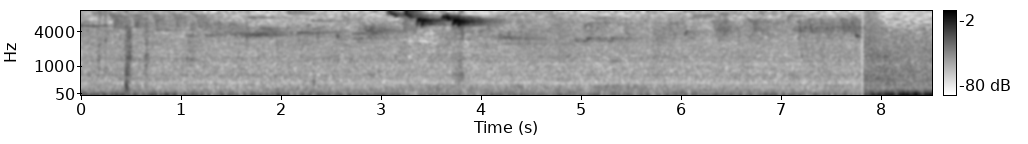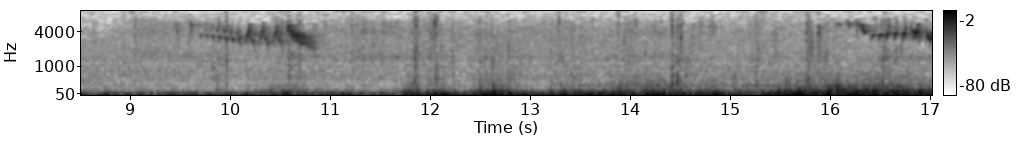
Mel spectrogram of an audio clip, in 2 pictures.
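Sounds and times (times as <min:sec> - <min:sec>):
small birds chirping: 0:00.0 - 0:07.9, 0:09.2 - 0:11.7, 0:15.9 - 0:17.0
faint outdoor background: 0:00.0 - 0:17.0.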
